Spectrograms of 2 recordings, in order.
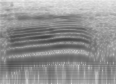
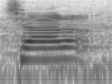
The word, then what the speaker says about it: Chara: Zdeno Chara, which is the right pronounce, even though he's known in the world as Zdeno Chara, receiving a very, very deserved award.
